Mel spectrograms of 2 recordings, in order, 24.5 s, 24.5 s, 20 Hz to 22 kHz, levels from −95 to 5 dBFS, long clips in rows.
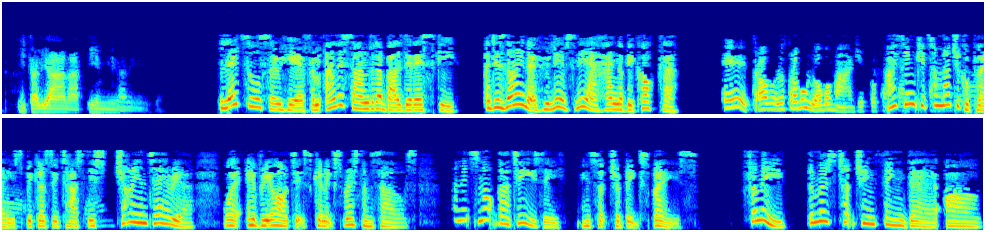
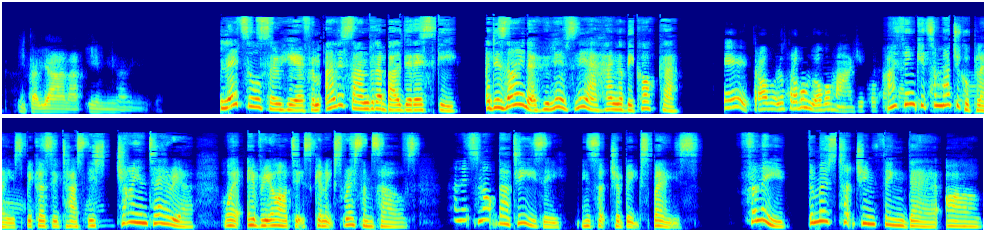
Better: second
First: garbled, watery; badly; nothing above 6.5 kHz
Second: garbled, watery; slightly; nothing above 12.5 kHz

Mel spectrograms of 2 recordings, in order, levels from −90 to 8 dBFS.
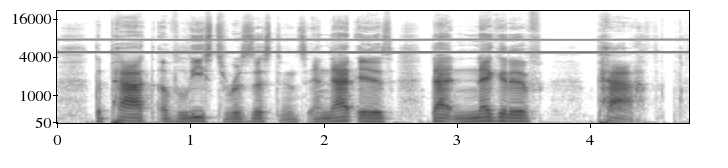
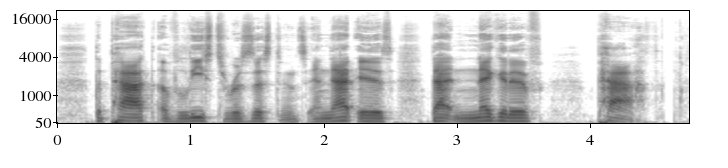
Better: second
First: high-pitched whine; loud; throughout; 5 kHz, 7 dB below the speech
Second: none

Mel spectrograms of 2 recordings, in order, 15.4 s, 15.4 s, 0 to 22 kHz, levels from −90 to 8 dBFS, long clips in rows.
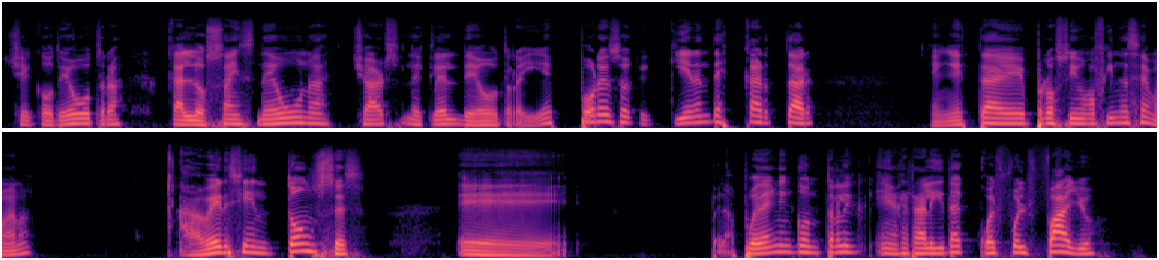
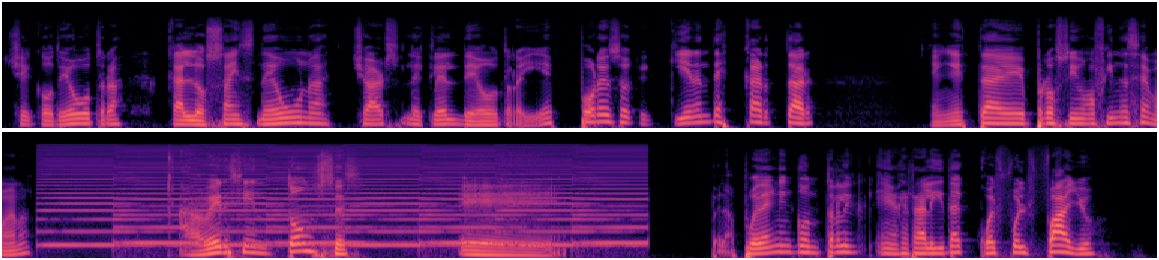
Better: first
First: none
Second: siren; noticeable; from 8 to 12 s; peak 6 dB below the speech

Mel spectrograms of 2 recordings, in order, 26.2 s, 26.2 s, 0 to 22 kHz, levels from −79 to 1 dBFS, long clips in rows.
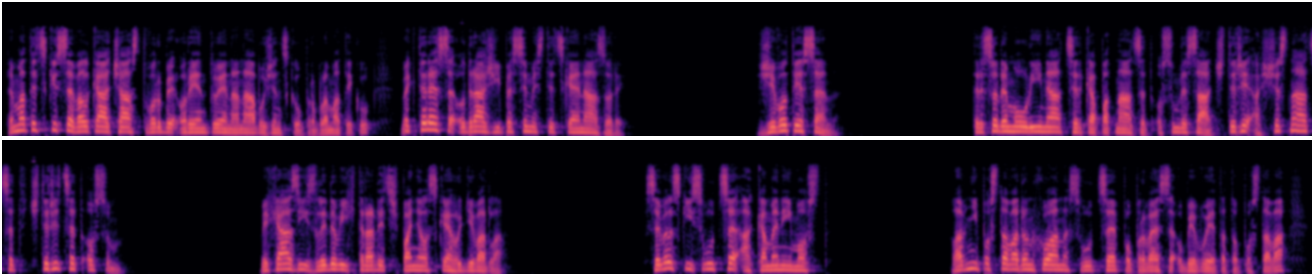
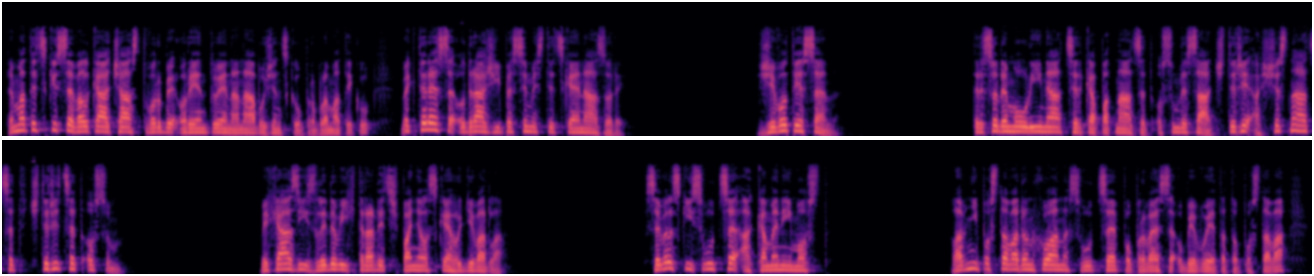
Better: neither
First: none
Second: none

